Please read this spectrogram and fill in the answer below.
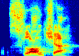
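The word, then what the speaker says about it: sláinte: me that how do you say it again slancha slancha pretty much saying thank you okay brilliant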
